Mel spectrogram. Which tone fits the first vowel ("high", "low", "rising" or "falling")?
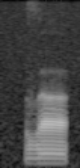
low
